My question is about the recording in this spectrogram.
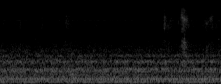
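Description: Quiet room tone with a steady low hum and a couple of faint rustles of yarn and a crochet hook being worked by hand.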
